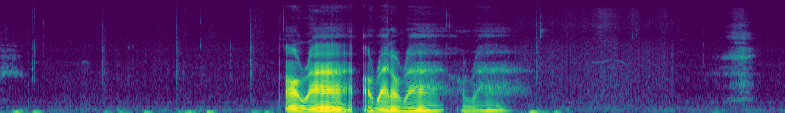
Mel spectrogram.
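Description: A long, loud, drawn-out vocal yawn with wavering pitch, broken into a few stretched pulses, over a quiet background with faint scattered clicks like mouse or keyboard taps.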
